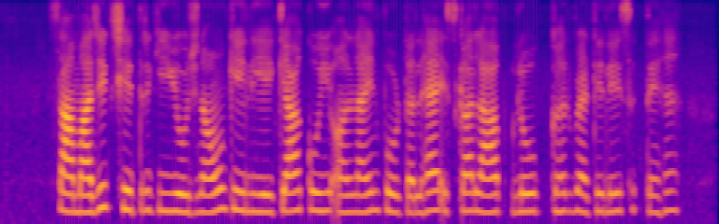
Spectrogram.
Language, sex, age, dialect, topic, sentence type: Hindi, female, 18-24, Garhwali, banking, question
